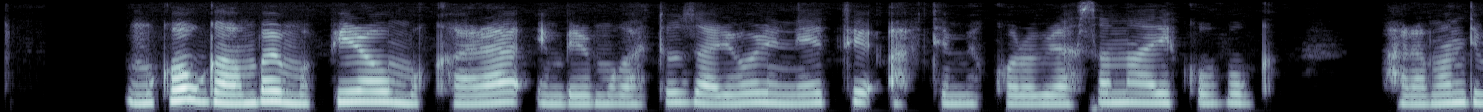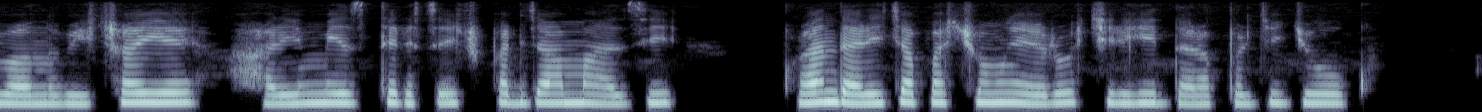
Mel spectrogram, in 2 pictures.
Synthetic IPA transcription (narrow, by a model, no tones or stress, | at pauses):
umuko̞bɡahaːmbajemupiːɾawumukʰaɾaimbe̞ɾeumuɡato̞zaɾiho̞ɾine̞teʔafi̥te̞miko̞ɾo̞βiɾasanaːɾikuvuɡḁ | haɾaβaːndiβaːnhuβiːt͡ʃaje̞haɾimizite̞ɾe̞t͡se̞jit͡ʃu̥paɾɟaːmaːzi | kuɾhaːndihaɾiicaːpacuːmŋe̞ːɾociɾihidaɾapoɾɟiɟihuɡu̥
